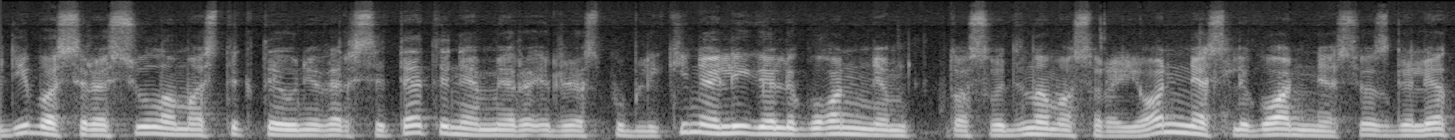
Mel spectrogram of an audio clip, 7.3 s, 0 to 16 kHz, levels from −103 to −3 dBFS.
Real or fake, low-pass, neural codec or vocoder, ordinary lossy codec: real; 14.4 kHz; none; Opus, 32 kbps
